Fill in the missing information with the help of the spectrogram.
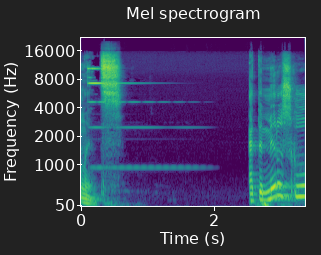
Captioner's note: bell dings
